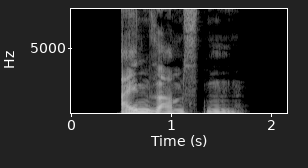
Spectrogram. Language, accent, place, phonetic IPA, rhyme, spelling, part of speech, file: German, Germany, Berlin, [ˈaɪ̯nzaːmstn̩], -aɪ̯nzaːmstn̩, einsamsten, adjective, De-einsamsten.ogg
- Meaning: 1. superlative degree of einsam 2. inflection of einsam: strong genitive masculine/neuter singular superlative degree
